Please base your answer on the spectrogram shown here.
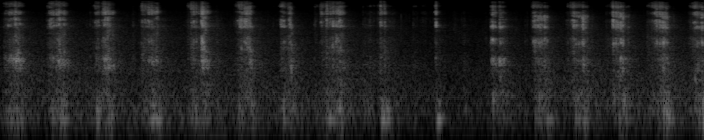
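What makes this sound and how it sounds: A metal pick with a wooden handle scrapes and cuts through purple kinetic sand in a yellow paper cup. About sixteen short, separate, bright gritty scrapes repeat at a fairly steady rhythm, each dying away quickly with no low-end weight.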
